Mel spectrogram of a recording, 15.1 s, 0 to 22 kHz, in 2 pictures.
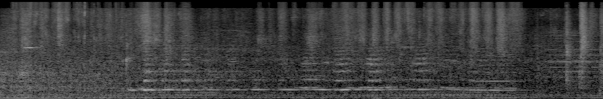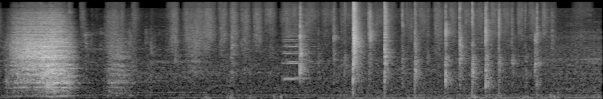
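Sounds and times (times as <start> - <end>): hands rubbing hair: 9.7 - 14.5
sharp taps and clicks: 11.3 - 14.5.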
